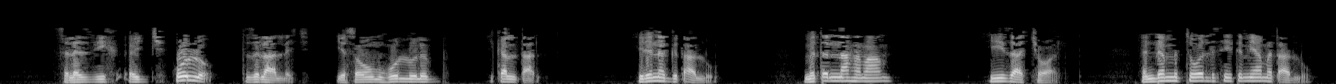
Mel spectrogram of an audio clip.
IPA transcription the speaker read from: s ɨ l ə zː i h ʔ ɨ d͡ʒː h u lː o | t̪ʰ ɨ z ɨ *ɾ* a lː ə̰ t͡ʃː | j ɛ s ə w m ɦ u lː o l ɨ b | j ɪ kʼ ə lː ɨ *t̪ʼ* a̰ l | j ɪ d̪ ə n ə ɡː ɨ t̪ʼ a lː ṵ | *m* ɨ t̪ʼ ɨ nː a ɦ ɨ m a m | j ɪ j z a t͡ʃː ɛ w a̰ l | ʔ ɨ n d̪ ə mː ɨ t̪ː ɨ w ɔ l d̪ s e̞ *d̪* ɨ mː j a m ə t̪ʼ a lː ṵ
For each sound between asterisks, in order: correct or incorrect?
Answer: incorrect: l, correct, correct, incorrect: t̪

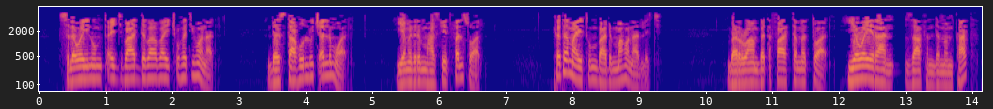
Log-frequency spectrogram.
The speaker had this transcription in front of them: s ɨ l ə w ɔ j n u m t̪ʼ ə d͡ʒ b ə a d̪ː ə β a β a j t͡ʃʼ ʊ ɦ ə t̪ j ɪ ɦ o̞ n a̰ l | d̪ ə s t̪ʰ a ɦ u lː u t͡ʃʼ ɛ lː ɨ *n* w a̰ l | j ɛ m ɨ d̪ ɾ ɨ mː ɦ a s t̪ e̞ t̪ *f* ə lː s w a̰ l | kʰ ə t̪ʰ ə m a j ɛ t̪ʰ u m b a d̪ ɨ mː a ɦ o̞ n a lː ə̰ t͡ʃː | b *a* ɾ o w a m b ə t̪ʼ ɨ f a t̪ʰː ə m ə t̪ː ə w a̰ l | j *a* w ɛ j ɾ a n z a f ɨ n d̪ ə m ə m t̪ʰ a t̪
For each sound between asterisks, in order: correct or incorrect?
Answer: incorrect: m, correct, incorrect: ə, incorrect: ɛ

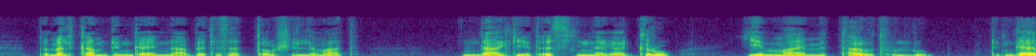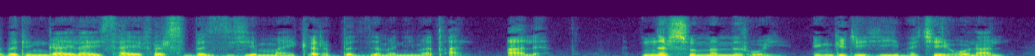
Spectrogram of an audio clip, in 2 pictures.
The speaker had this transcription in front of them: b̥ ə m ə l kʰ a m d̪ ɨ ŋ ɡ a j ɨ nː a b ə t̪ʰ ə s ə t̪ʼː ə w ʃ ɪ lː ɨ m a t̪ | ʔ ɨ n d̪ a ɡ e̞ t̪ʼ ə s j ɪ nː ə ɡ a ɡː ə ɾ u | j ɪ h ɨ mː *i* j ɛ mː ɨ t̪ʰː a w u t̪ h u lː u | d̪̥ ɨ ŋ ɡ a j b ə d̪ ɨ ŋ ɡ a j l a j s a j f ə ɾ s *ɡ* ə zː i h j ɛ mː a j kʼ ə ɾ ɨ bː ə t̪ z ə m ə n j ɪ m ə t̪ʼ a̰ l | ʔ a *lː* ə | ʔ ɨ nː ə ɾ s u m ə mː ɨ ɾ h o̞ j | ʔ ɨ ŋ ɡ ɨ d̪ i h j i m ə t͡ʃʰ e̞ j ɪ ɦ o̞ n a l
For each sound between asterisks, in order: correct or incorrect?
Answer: incorrect: a, incorrect: b, incorrect: l

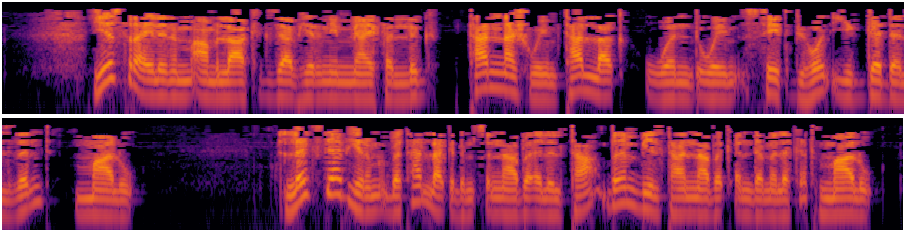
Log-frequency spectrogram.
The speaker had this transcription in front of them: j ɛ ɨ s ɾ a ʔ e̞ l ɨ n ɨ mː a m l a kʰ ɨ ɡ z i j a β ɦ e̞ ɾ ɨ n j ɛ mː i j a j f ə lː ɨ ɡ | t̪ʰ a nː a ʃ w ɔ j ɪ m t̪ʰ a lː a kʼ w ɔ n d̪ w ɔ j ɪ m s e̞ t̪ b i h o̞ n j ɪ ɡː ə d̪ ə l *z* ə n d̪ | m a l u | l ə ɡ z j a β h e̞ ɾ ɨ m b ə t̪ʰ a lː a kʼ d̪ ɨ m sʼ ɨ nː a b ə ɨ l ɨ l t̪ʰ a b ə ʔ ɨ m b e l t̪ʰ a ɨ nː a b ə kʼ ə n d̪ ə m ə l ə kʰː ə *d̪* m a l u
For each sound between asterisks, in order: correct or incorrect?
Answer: correct, incorrect: t̪

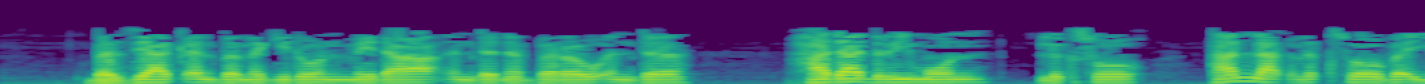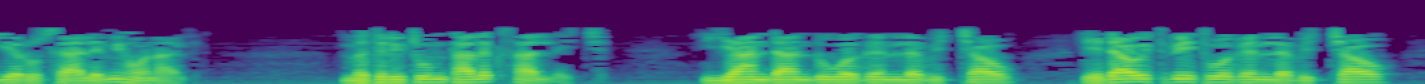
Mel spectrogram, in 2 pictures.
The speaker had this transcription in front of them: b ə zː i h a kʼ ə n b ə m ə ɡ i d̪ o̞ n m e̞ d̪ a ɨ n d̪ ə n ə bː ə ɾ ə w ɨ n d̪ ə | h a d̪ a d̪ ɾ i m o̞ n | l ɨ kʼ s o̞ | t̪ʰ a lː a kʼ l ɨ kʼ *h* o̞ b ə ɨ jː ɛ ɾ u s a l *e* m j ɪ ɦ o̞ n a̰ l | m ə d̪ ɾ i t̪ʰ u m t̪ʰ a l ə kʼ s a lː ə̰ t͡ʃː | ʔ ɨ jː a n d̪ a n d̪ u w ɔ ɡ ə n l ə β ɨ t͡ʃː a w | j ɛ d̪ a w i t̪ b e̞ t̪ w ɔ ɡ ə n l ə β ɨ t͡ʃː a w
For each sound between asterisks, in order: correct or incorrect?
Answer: incorrect: s, correct

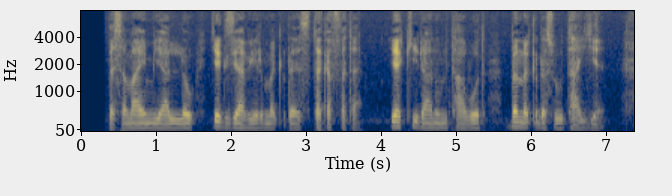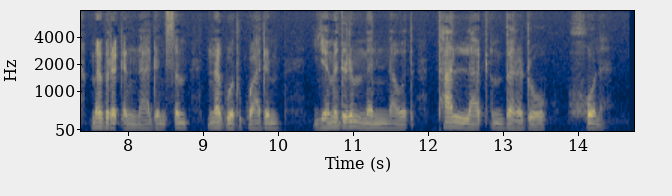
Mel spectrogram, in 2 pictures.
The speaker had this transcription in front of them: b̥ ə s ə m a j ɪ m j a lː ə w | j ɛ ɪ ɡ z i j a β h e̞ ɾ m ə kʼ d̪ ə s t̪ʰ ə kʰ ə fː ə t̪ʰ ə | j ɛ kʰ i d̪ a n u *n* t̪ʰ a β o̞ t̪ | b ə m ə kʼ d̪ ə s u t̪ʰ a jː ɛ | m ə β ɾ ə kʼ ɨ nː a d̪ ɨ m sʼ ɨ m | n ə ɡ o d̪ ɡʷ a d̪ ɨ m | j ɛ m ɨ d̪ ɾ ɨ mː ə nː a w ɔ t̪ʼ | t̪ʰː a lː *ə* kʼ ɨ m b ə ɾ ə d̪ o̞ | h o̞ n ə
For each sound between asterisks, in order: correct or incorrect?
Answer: incorrect: m, incorrect: a

